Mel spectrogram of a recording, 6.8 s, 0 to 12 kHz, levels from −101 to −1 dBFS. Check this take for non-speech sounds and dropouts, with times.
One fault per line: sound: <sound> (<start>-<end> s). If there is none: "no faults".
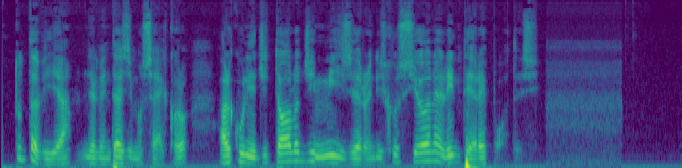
no faults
